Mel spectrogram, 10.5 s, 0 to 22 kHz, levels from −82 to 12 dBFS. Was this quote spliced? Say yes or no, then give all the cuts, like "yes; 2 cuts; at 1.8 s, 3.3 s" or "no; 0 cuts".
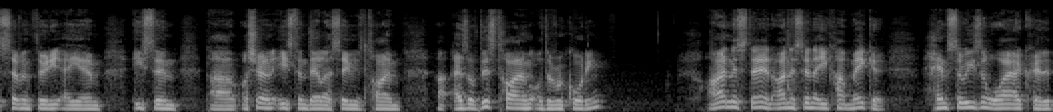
no; 0 cuts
